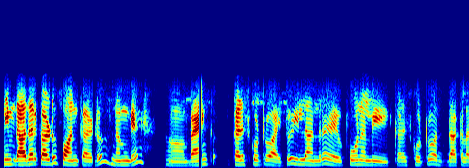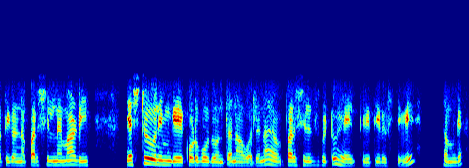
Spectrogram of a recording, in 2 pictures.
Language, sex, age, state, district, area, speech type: Kannada, female, 30-45, Karnataka, Chikkaballapur, urban, conversation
